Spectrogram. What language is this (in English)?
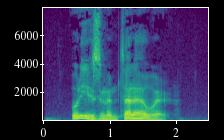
Kabyle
